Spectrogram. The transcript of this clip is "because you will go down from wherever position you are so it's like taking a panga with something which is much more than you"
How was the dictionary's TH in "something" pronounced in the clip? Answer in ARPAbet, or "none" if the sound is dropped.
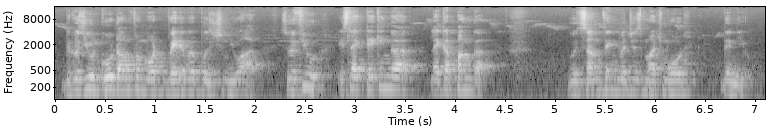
T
